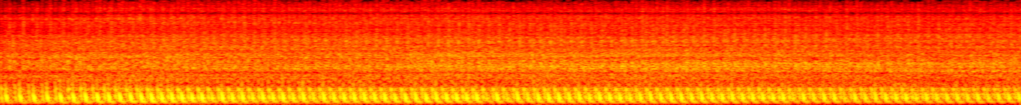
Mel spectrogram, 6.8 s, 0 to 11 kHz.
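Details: Tecumseh HSSK50 engine from a stripped Troy-Bilt snowblower, which had no compression and missing head bolts, after a new head gasket and bolts: a rapid, even firing beat held steady with no misses or knocks. It runs very well.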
